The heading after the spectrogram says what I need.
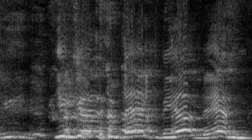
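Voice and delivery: high, slow laughing complaint. Real, not acted. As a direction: laugh while you blame him. Teasing friend, laughing.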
